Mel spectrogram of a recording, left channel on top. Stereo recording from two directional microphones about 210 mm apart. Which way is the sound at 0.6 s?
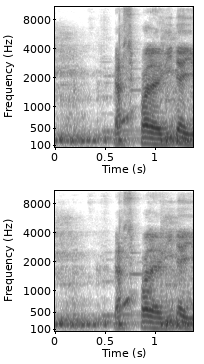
35° left (ahead or behind).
